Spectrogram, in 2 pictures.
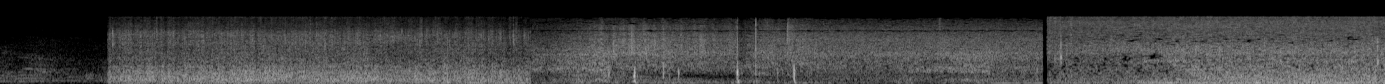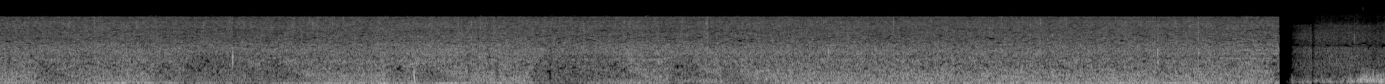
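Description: Heavy rain pours down hard outdoors.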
